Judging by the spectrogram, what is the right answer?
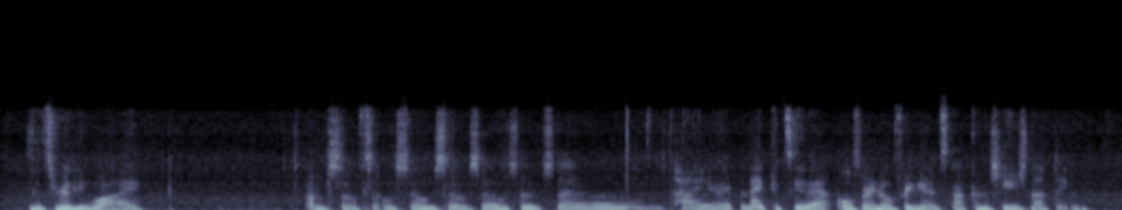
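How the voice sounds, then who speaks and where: Over noticeable background noise, a woman speaks quietly with lively intonation. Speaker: livestreamer. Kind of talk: casual chat. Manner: quiet, hushed.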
